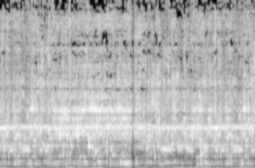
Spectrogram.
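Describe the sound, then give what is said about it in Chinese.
Water runs steadily as it rinses a person clean, a continuous splashing flow with a faint tonal ring and no voices. “那我们来冲水吧。来，让先生冲干净。”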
